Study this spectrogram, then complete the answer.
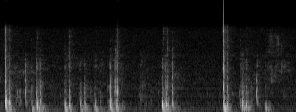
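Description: A formula is typed on a computer keyboard in short bursts of crisp, close key clicks separated by brief pauses, with no talking.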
